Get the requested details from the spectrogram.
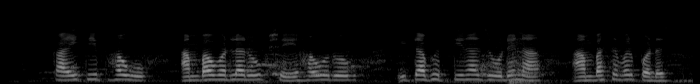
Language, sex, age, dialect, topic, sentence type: Marathi, female, 18-24, Northern Konkan, agriculture, statement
